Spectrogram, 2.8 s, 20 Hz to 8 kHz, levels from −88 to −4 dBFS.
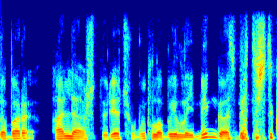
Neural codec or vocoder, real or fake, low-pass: none; real; 7.2 kHz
